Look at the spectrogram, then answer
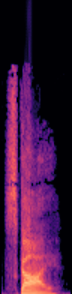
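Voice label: "sky", British English; gcompris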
